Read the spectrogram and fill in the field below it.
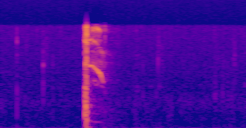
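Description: One short, sharp cough sounds close to the microphone in an otherwise quiet room.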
